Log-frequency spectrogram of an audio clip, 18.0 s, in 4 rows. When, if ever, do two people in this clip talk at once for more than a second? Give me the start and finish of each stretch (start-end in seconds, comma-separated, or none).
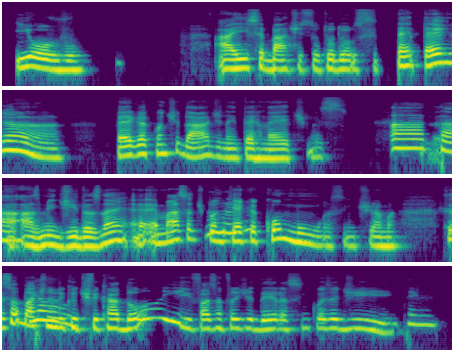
none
